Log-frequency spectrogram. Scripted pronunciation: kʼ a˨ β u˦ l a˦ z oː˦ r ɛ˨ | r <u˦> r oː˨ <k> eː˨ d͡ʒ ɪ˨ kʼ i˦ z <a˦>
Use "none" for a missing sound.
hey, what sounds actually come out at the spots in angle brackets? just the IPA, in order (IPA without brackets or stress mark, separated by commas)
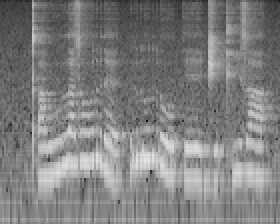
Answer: u˦, k, a˦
